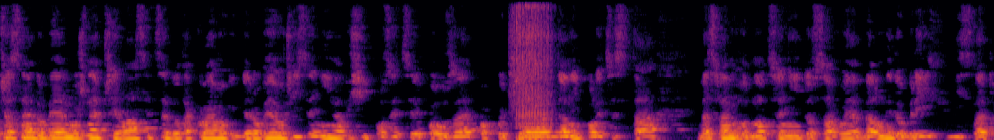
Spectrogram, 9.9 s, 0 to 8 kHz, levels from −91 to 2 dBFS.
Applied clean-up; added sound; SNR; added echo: classical method WPE with log-MMSE.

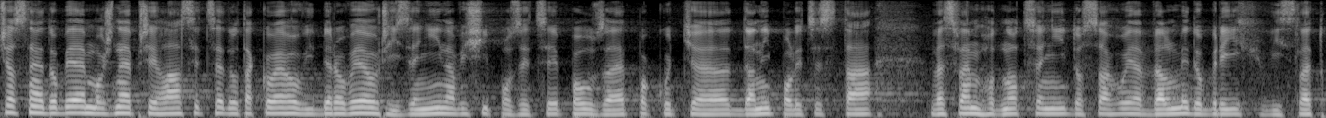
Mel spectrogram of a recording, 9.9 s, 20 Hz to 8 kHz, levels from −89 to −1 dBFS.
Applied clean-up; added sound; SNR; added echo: none; none; none; none.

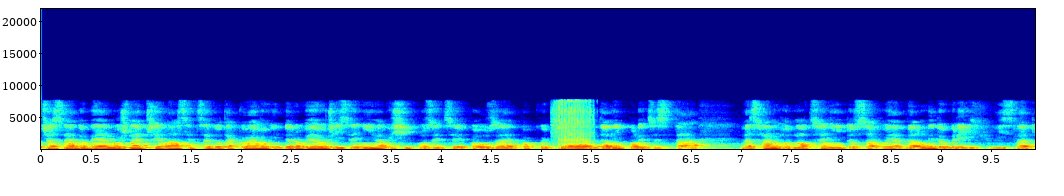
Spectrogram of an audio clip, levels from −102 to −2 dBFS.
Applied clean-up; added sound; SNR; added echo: none; Drill; 11 dB; reverberation time 0.6 s.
